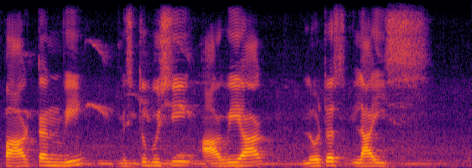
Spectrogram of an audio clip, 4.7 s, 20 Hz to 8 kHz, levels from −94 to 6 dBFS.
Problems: constant background noise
